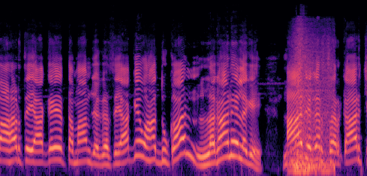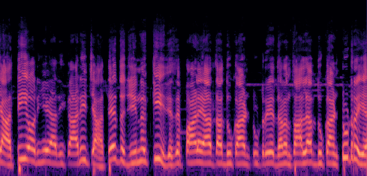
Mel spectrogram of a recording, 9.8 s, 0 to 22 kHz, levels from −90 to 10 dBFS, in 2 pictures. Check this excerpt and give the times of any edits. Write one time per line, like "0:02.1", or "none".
0:03.6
